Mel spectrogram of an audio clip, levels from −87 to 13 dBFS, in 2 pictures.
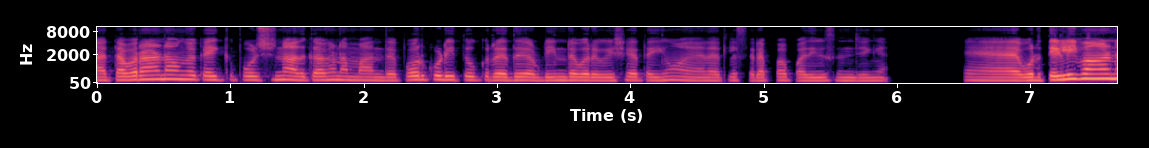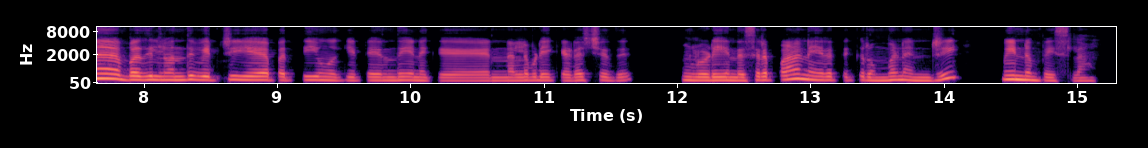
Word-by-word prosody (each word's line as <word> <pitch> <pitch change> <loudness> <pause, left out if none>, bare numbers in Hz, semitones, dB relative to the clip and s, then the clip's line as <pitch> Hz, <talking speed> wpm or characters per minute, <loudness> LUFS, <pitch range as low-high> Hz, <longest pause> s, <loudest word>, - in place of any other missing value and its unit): தவறானவங்க 240 +4 +3
கைக்கு 215 -1 -2
போச்சுனா, 210 +1 -2
அதுக்காக 200 +1 -1
நம்ம 195 -1 -3
அந்த 180 0 -3
போர்க்கொடி 220 0 +1
தூக்குறது 195 -1 -1
அப்டீன்ற 185 +1 -2
ஒரு 180 -1 0
விஷயத்தையும், 190 +2 -5
இந்த 180 -1 -5
நேரத்தில 185 +2 -8
சிறப்பா 175 +2 -6
பதிவு 175 0 -4
செஞ்சிங்க. 170 -1 -6 0.9
அ - - -2 0.2
ஒரு 180 - 0
தெளிவான 275 +4 +8 0.2
பதில் 210 0 +3
வந்து 205 +3 +1
வெற்றிய 205 +1 +1
பத்தி 195 +2 -4
உங்ககிட்ட 185 -1 -6
இருந்து 185 +1 -3
எனக்கு 170 -1 -6 0.4
நல்லபடியா 185 +1 -3
கிடைச்சது. 185 0 -6 0.4
உங்களுடைய 185 0 +1
இந்த 180 -1 -1
சிறப்பான 200 +5 0
நேரத்துக்கு 195 -1 -4
ரொம்ப 180 +4 -1
நன்றி. 180 - -2 0.4
மீண்டும் 215 -5 +4
பேசலாம். 165 -1 -9
190 Hz, 140 wpm, -19 LUFS, 180-210 Hz, 0.9 s, தெளிவான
